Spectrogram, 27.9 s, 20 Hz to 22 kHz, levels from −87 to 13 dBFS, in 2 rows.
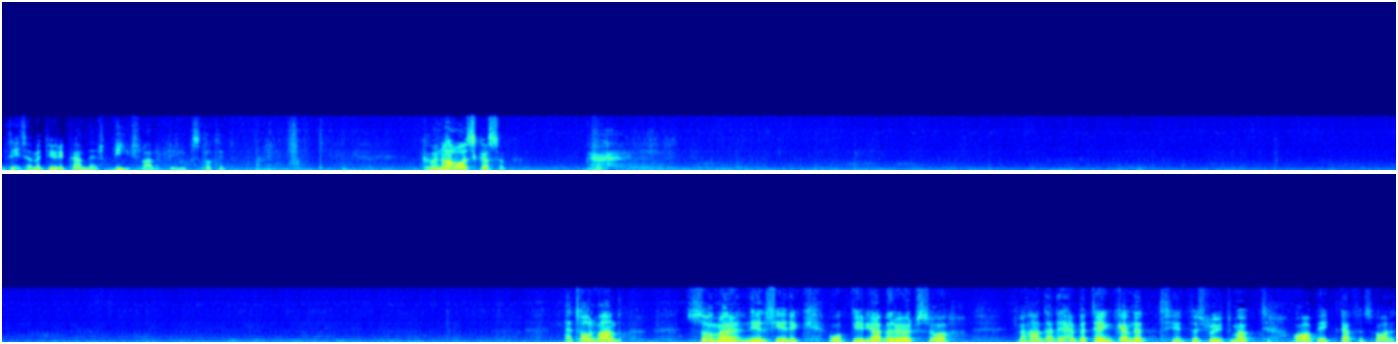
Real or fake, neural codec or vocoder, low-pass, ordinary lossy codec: fake; codec, 16 kHz in and 24 kHz out, 0.6 kbps, FocalCodec, streaming, 2048 codes; 7.2 kHz; none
